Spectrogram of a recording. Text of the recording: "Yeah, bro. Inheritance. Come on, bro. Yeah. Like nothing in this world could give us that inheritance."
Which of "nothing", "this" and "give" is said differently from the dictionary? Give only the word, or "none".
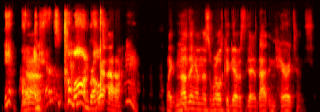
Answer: none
